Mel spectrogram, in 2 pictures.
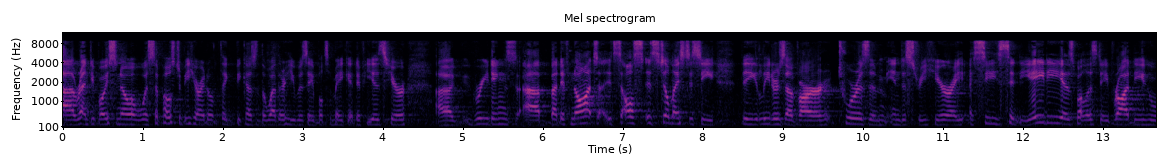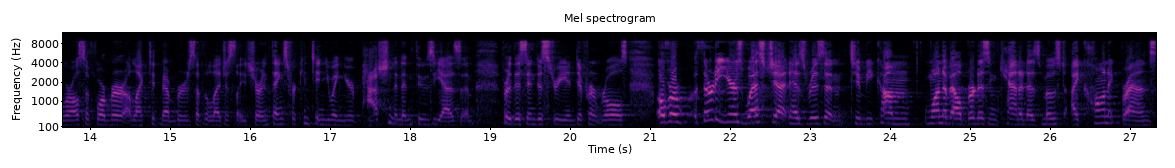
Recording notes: delivered remarks at a WestJet event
